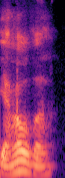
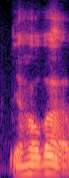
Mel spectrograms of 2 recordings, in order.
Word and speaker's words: Jehovah: and he said it, Jehovah. I was like, "Where'd you get that from?" But Right. that's how they pronounce it, that's how the Jewish pronounce it, Mm-hmm. Jehovah. When they do, they mostly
